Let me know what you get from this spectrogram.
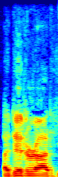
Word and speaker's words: Iditarod: He he filmed something in Alaska, I think called the uh, Iditarod, or I forget how it's pronounced. – Iditarod, yeah.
